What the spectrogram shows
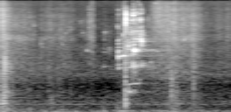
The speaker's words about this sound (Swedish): Efter två rejäla klunkar av den förvånansvärt friska vätskan är glaset tomt.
